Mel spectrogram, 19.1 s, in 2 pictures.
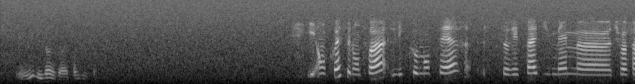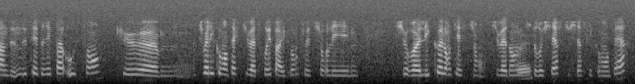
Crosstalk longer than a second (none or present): none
